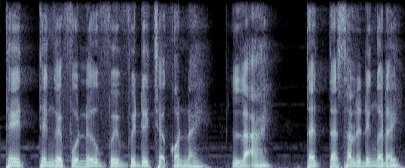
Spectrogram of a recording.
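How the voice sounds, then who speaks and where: A man voicing a big, short-tempered tattooed man who scolds gruffly and fast. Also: mid-range voice, darkish tone, no room sound, soft background music, voice pushed up, close to an everyday voice. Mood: shaken.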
